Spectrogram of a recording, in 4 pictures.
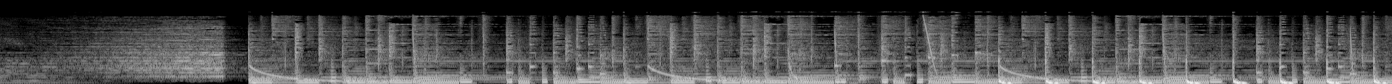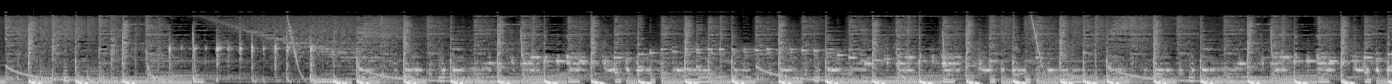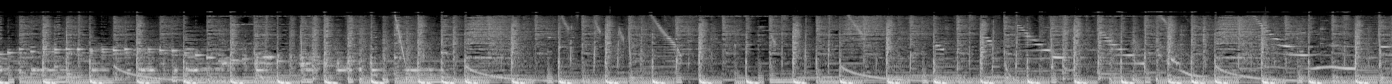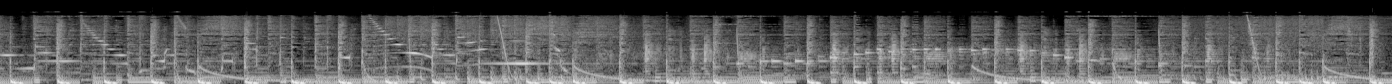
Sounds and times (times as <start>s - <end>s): Video game music: 0.0s - 55.6s.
